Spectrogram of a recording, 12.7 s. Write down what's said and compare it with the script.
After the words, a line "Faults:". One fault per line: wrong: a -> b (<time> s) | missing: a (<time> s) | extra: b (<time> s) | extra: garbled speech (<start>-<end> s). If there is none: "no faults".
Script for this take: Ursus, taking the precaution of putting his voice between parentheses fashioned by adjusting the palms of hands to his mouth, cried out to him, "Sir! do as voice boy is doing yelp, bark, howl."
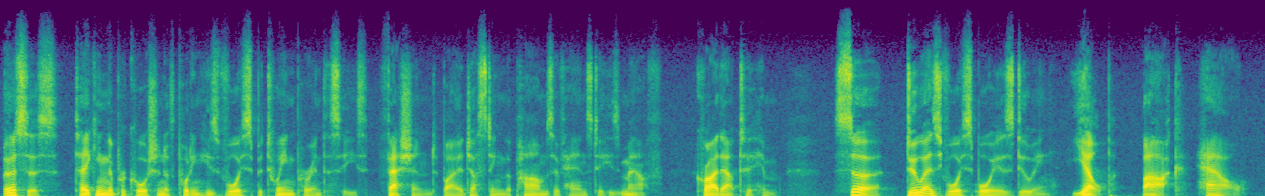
Ursus, taking the precaution of putting his voice between parentheses fashioned by adjusting the palms of hands to his mouth, cried out to him, "Sir! do as voice boy is doing yelp, bark, howl."
Faults:
no faults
